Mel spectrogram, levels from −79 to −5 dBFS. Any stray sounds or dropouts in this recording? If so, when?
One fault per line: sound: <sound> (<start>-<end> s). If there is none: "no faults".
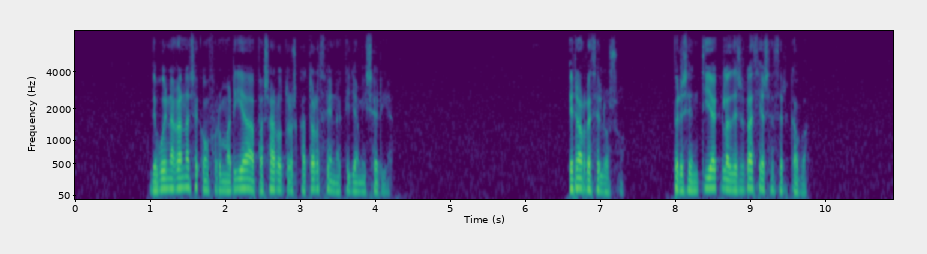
no faults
